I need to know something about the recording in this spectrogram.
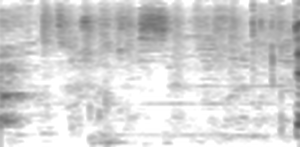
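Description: A puppy's short yap cuts off right at the start. Then comes a low, quiet stretch with faint background music.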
